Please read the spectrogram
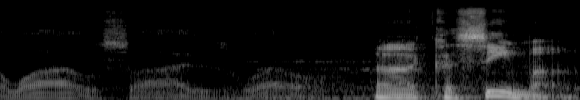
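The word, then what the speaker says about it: Cassima: side as well uh casima according to the pronunciation in King's Quest 6 and five I believe as well all right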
